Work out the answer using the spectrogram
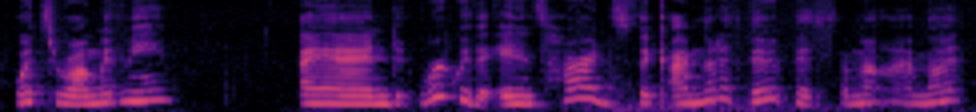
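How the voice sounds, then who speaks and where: Soft-spoken woman with vocal fry. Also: medium pitch, brisk. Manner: soft, hesitant, self-reflective, many restarts. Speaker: VTuber streamer. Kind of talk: casual chat while livestreaming a game. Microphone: close desk mic.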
